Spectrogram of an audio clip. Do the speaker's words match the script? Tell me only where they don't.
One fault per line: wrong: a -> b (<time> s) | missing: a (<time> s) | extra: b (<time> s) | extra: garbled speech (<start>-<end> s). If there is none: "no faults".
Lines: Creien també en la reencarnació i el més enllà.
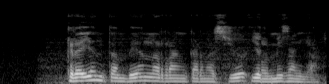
no faults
